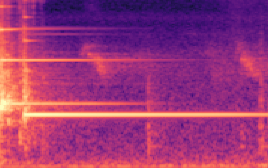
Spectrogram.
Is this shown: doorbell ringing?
yes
